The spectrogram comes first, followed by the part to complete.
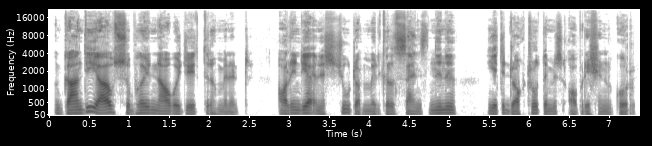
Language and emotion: Kashmiri, neutral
